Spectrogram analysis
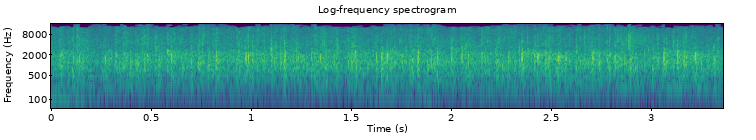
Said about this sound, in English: How about a hand clap for the moms again?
